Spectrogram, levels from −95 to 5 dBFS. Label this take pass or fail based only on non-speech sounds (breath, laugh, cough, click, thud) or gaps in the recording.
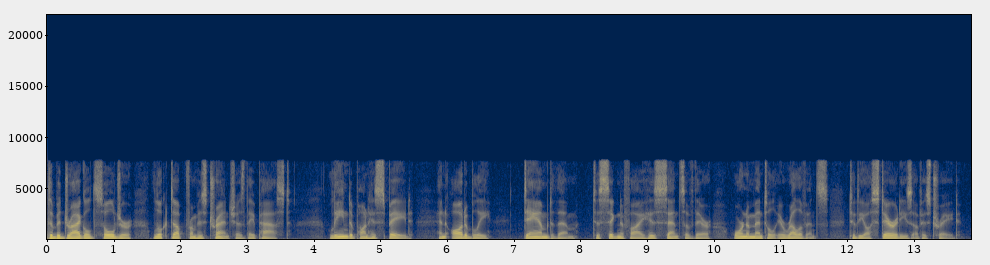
pass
